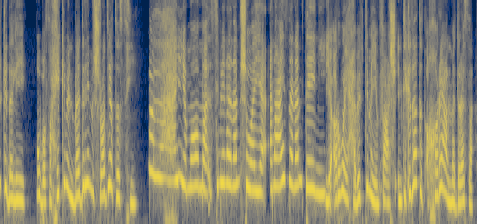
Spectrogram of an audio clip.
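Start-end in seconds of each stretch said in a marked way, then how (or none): 3.0-6.6 put-on a sleepy girl wails to her mother, crying and whining; whiny crying. Sleepy daughter begs mother to let her sleep, crying whine.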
